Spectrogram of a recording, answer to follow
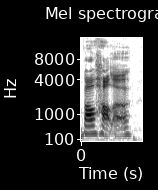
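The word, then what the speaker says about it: VA-11 HALL-A: bar Valhalla by Miki the name sounds silly and a bit hard to pronounce good thing it's actually called Valhalla the funny numbers and letters are just a code anyway I visited this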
